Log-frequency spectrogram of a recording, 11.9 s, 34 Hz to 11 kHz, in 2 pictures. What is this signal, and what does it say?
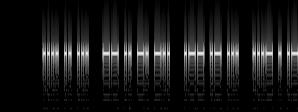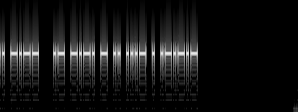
Morse code, heard as a keyed tone, about 28 wpm, 700 Hz. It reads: HIS MIND WAS VERY ACTIVE.
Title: Sentences from Top 1000 Words - Review Part 6 - 28wpm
